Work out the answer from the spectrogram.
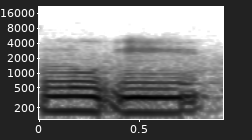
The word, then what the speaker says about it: Louis: across nationality that's true some pronounce like Louie with silent s okay I think it's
